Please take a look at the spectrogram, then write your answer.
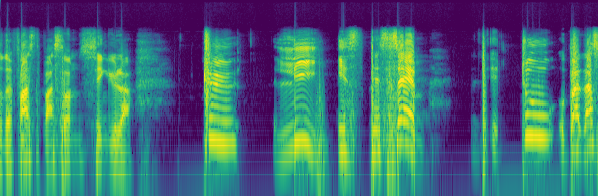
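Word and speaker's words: lit: going to still be Lee but there's a t instead of an S but you see you don't pronounce the T so it is he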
